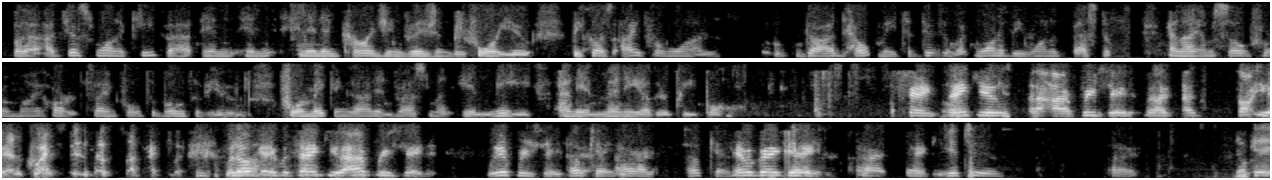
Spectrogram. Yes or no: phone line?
yes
